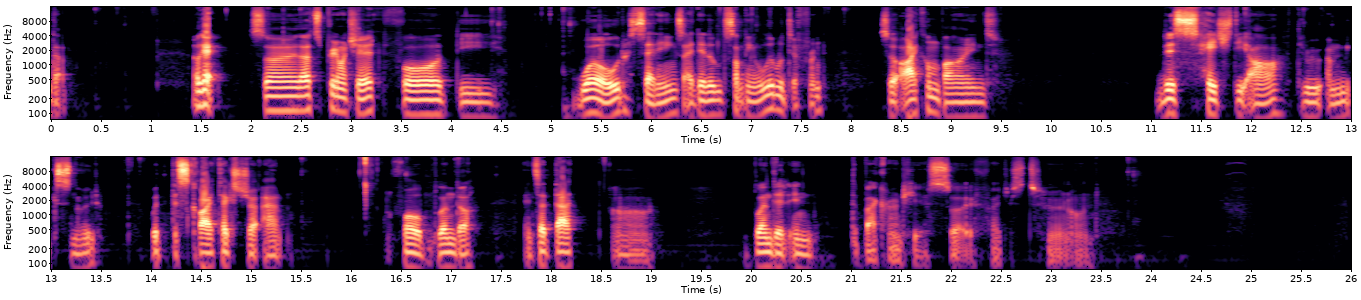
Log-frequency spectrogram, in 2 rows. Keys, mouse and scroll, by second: 2.7 shift+middle click, 4.6 click, 6.0-7.2 middle drag, 8.0 middle click, 11.5 middle click, 12.6 middle click, 14.0 middle click, 15.6 click, 16.0 middle click, 17.1 middle click.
